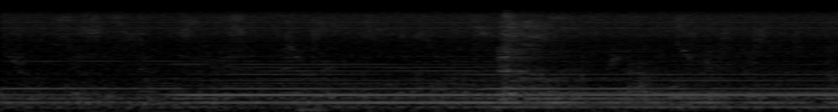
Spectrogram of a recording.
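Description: Quiet, sustained guitar drone: several steady held notes ringing together, with the chord shifting to new notes about a second in, and a faint click midway.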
